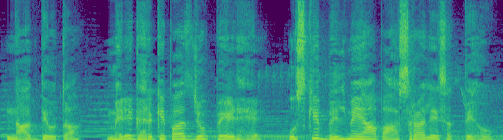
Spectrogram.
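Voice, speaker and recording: A man voicing a kind, honest village father in an animated moral tale, earnest and polite. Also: fairly high pitch, a little slow, soft background music. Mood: respectful.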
